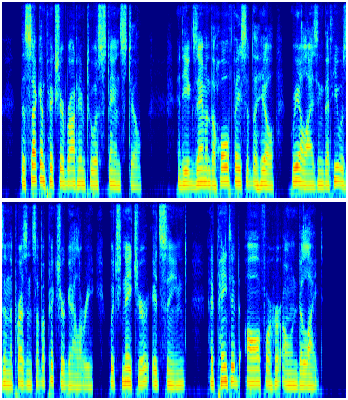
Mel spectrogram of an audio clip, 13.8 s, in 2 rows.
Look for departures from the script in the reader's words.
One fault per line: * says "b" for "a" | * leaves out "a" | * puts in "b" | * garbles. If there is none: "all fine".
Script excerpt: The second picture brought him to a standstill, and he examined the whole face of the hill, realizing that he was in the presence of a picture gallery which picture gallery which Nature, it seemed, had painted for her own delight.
* leaves out "picture gallery which"
* puts in "all"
